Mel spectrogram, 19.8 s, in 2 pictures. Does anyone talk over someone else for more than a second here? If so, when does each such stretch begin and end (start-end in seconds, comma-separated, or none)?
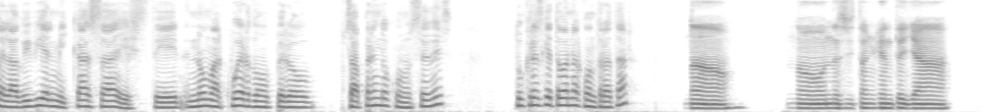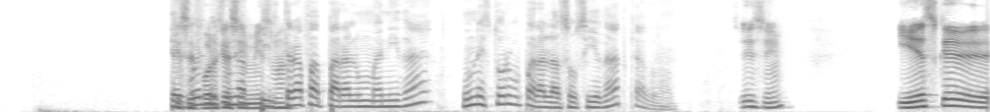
11.7-12.9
